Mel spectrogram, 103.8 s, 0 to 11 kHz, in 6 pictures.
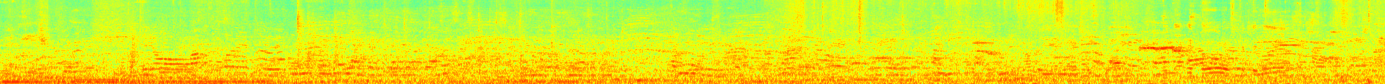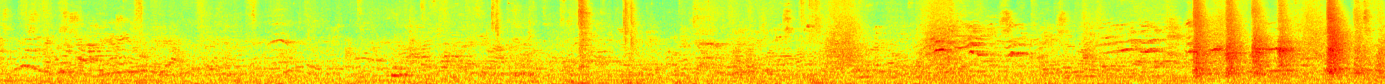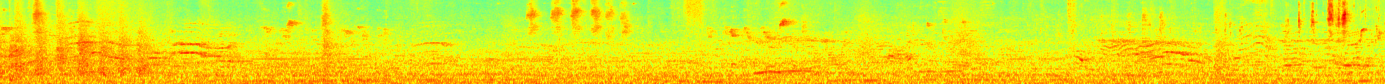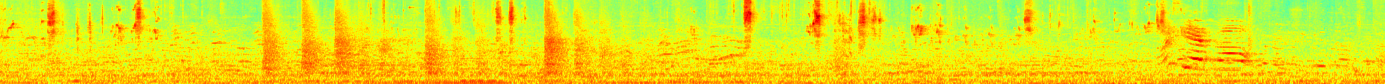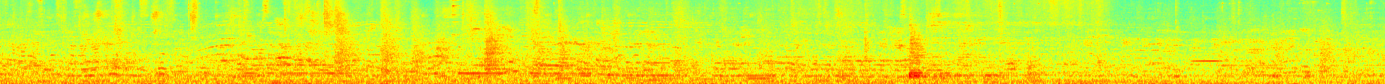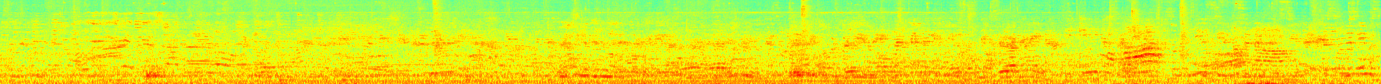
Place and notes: Jardín Allende, Obregon, León, Gto., Mexico - Mercado tianguis del Barrio o centro comercial Allende y jardín.
Walking around the market, tianguis and plaza Jardín Allende.
It was a Tuesday, day that the tianguis is working together to the market that works every day.
There are many businesses like a tortilla, butcher, fruit shops, and also clothes, stamen, dolls stands, and people. And much more.
I made this recording on February 18th, 2020, at 2:38 p.m.
I used a Tascam DR-05X with its built-in microphones and a Tascam WS-11 windshield.
Original Recording:
Type: Stereo
Paseando por el mercado, tianguis y plaza de Jardín Allende.
Fue un martes, día en que el tianguis está trabajando junto al mercado que está todos los días.
Hay muchos negocios como tortillería, carnicería, frutería, y también puestos de ropa, de muñecas, de estambre y mucha gente. Y mucho más.
Esta grabación la hice el 18 de febrero 2020 a las 14:38 horas.
Guanajuato, México, 18 February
